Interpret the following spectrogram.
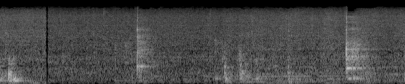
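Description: Celery, onion and carrot sizzling as they fry in oil in the bowl of an electric multicooker, stirred with a utensil, with two short knocks of the utensil against the pot.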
